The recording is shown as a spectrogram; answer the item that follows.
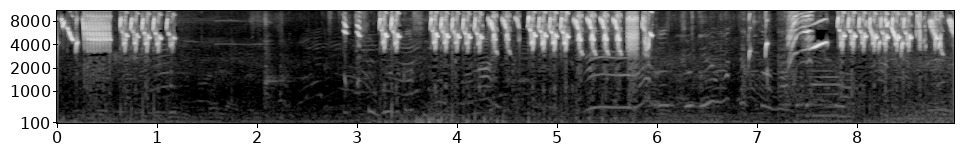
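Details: European goldfinch singing: bursts of rapid, high, tinkling twittered notes repeated in quick runs, broken by a long pause and short gaps, with faint lower whistles in the background.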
